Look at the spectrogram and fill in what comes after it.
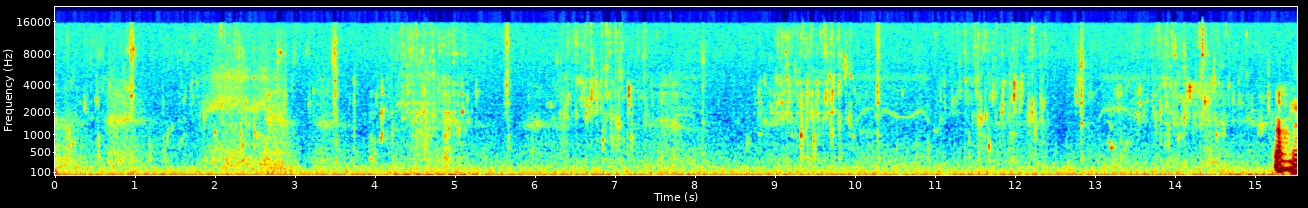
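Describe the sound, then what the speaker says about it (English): Water rinsing over a fruit-juice-damaged MacBook A1502 logic board, a steady faint trickle and drip running throughout under light background noise. "I'm just washing it there with water."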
